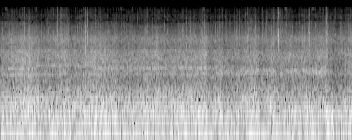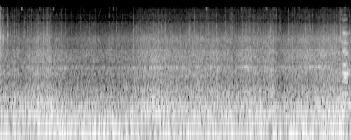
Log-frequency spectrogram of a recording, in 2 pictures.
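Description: Steady, loud vehicle noise heard from inside a moving vehicle at highway speed: engine hum and road rumble running unbroken.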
